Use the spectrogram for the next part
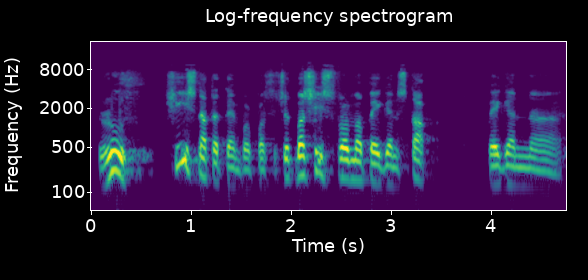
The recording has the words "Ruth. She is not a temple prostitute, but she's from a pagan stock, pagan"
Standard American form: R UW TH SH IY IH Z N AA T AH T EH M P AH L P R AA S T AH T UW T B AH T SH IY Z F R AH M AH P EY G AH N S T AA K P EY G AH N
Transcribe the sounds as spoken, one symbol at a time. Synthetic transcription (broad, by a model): R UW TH SH IY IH S N AA T AH T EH M P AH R P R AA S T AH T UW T B AH T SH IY S F R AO M AH P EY G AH N S T AA K P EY G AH N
